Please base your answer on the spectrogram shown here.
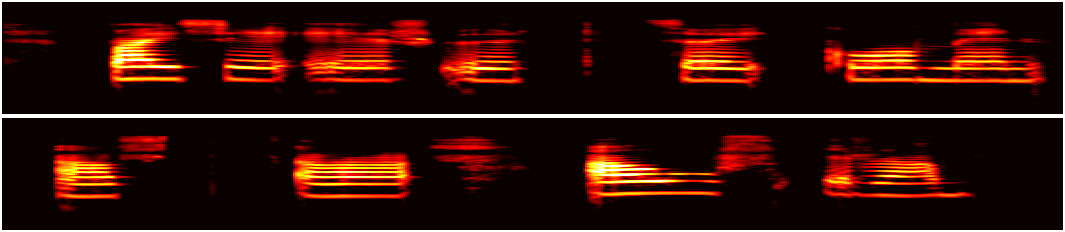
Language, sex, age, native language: Icelandic, female, 9, Icelandic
